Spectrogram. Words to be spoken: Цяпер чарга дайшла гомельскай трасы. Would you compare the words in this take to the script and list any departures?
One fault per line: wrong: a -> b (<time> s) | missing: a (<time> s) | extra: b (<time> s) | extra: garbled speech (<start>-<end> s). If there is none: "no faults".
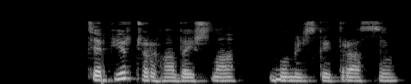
no faults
